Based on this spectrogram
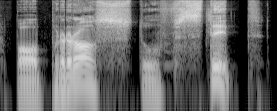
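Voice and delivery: scornful scolding. A narrator's reading. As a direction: draw out every word in disgust. Accuser scolds the captured teacher. (z pogardą, powoli cedząc słowa)

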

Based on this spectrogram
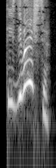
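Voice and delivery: high, loud outraged question; affronted cry of disbelief; indignant. A narrator's reading. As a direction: burst out in indignation. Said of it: "возмутилась я".

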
